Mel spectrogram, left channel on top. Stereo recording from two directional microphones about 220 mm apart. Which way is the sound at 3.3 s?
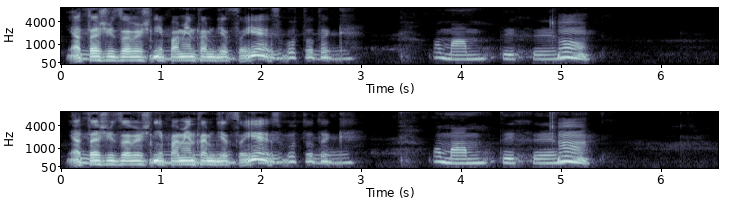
10° right (ahead or behind).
